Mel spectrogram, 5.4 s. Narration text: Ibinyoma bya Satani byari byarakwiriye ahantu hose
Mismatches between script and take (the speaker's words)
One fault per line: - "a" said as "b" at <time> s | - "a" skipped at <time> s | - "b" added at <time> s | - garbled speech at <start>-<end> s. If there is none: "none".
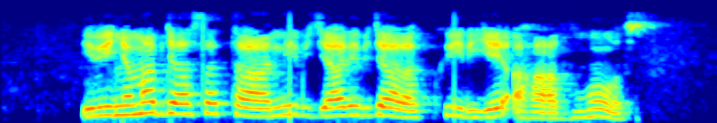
none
